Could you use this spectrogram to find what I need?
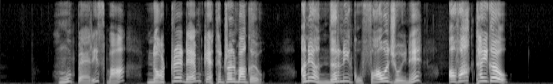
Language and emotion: Gujarati, surprised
